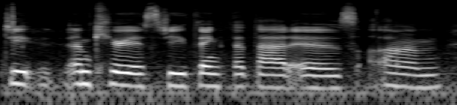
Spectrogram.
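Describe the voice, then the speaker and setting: Woman host, thirties, thoughtful questions, somewhat low voice. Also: fairly even intonation, moderate pace, a bit bright, a little hiss or hum. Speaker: podcast host. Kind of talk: casual interview.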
